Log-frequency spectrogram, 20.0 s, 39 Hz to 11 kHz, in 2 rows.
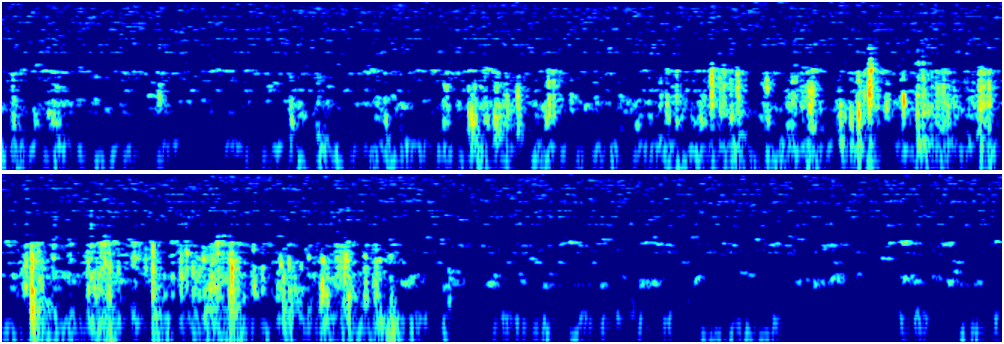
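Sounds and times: muffled thumps and scuffing: 0:02.9 - 0:05.7, 0:06.4 - 0:14.0.

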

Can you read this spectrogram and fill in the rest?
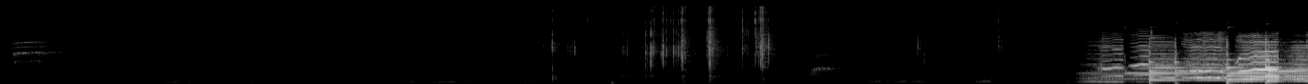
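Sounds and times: pastry cracking when broken: 0:05.4 - 0:10.5.

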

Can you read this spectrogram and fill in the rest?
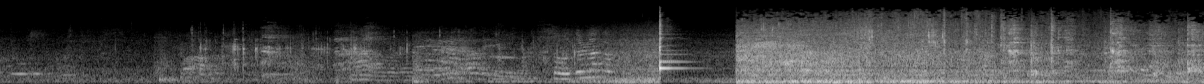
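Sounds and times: eggs sizzling in hot oil: 0:07.4 - 0:12.0
metal spatula scraping wok: 0:07.4 - 0:12.0.

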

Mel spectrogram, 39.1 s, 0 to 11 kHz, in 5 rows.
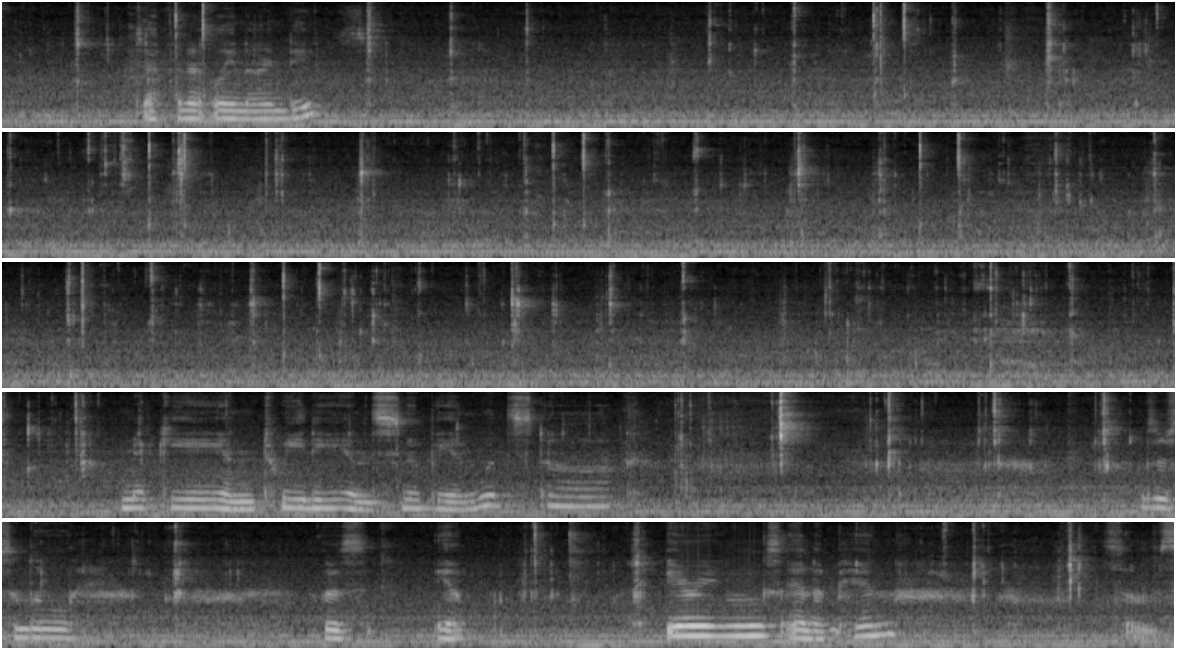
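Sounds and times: steady low hum: 0:00.0 - 0:39.0
gum chewing clicks: 0:00.1 - 0:01.5, 0:02.4 - 0:24.3, 0:27.8 - 0:33.1, 0:34.5 - 0:35.8, 0:37.3 - 0:38.6.

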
